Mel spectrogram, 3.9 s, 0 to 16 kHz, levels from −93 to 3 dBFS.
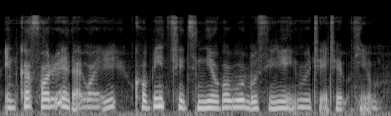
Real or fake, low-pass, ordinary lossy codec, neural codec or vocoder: fake; 9.9 kHz; Opus, 32 kbps; autoencoder, 22.05 kHz, a latent of 192 numbers a frame, VITS, trained on many speakers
